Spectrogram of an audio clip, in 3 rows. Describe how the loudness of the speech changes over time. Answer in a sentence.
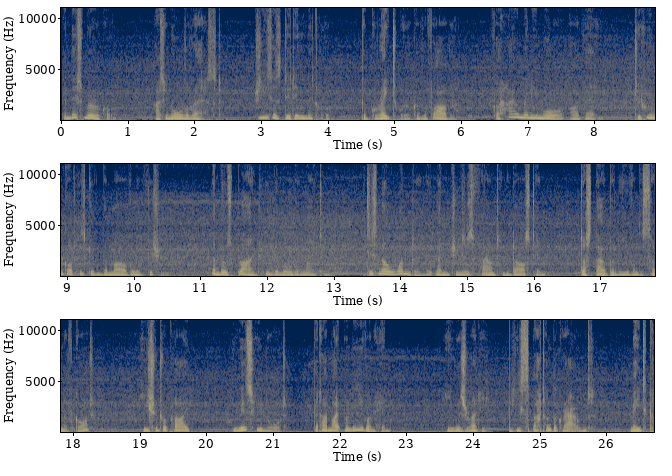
The volume of the speech stays about the same.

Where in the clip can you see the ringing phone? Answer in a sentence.
The ringing phone can't be heard in this clip.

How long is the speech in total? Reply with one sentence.
The speech can be heard for 26 seconds in total.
